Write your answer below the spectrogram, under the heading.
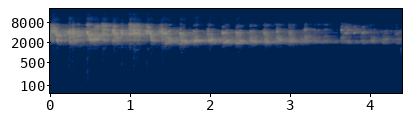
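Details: Swiftlet calls played to lure the birds to roost and nest in a new nesting building: a dense, continuous twittering chatter of many overlapping buzzy chirps, steady for four seconds before fading slightly toward the end.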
